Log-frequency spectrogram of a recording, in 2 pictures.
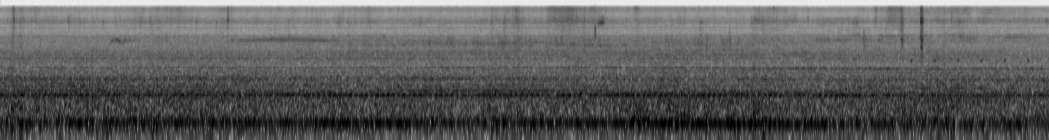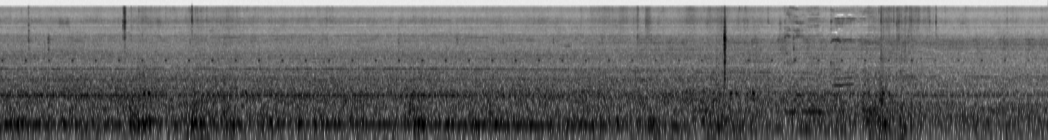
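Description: Steady engine and tyre drone heard inside a vehicle's cabin at highway speed, easing a little near the end as the vehicle slows into a curve.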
